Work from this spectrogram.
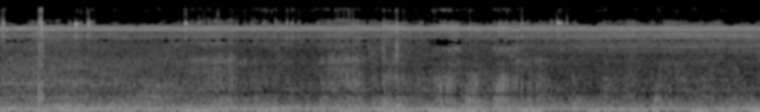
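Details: A pet cat purring steadily while hanging out with another cat indoors; a continuous low rumbling throb dominates, with faint rustles and small clicks above it.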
